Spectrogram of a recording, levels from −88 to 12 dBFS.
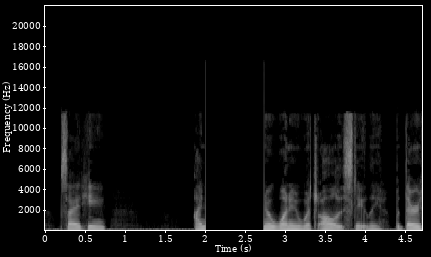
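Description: At 2.00 s the speech stops dead and stays silent until 2.73 s: a rebuffering stall. The player exhausted its downloaded audio and waited about 0.73 s for more to arrive before continuing. What sets it apart from a dropout is that nothing goes missing. The speech resumes at exactly the point where it broke off, so the phrase is intact but stretched by an inserted gap, and the clip runs longer by that amount.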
